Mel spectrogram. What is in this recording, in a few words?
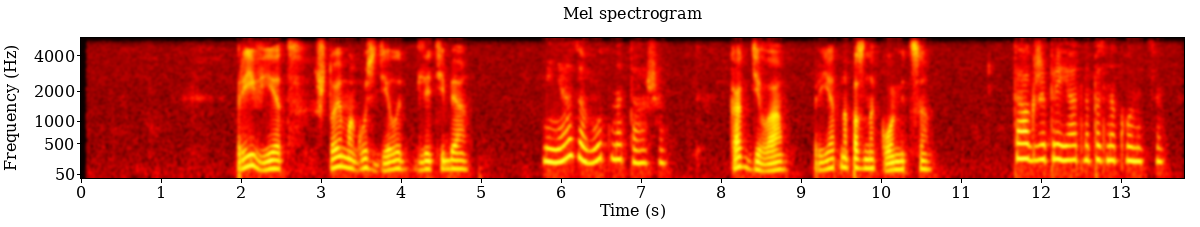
Russian simple story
